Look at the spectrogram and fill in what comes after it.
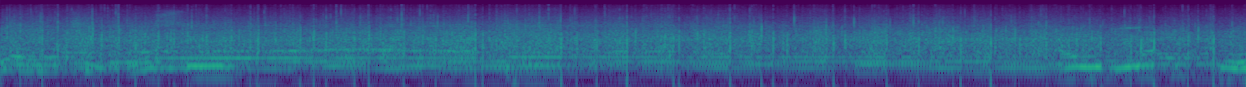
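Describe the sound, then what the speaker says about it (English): A church congregation claps steadily during a worship service, sharp handclaps running throughout beneath sustained music and voices. "Clap your hands for Jesus."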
